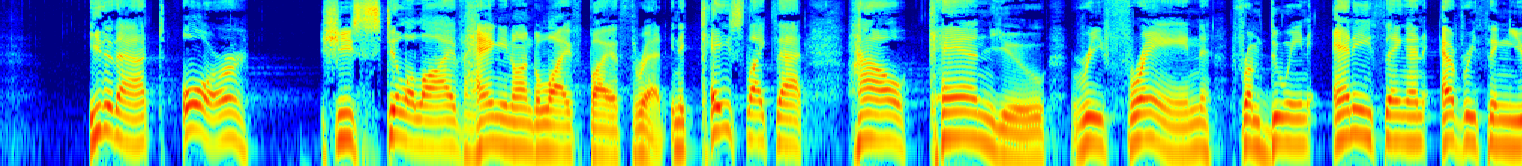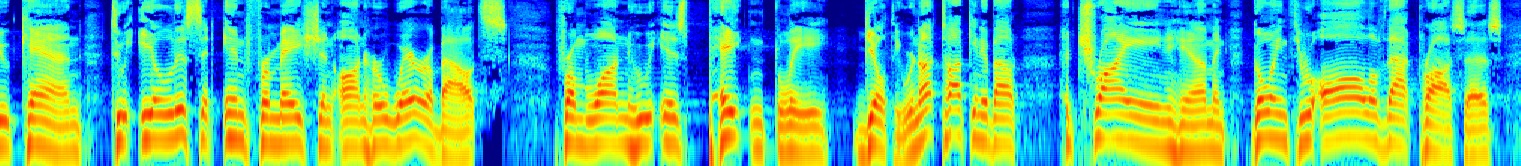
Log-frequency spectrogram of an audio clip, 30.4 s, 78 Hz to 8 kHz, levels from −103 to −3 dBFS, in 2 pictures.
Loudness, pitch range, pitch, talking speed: -25 LUFS, 130-165 Hz, 145 Hz, 105 wpm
